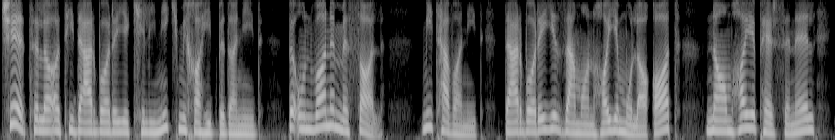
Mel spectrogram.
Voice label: persian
